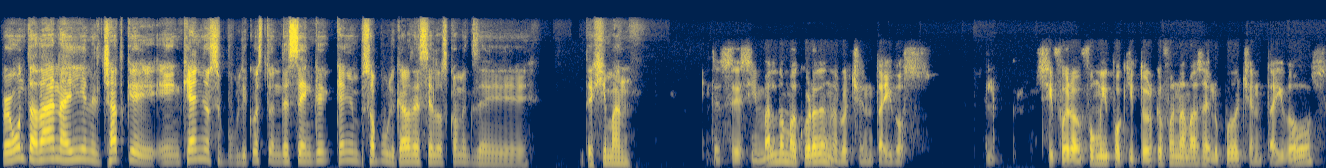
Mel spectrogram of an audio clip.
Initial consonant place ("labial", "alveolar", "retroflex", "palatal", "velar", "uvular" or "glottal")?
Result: labial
